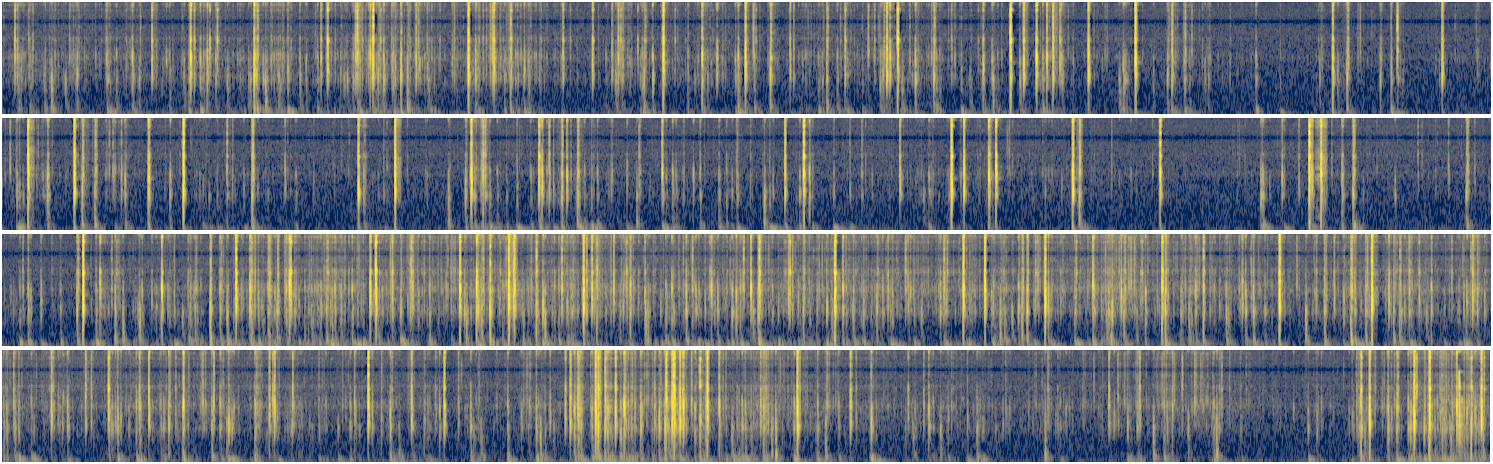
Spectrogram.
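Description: Rain striking the camera at close range: a dense run of irregular sharp clicks from single drops over a steady hiss of falling rain.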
